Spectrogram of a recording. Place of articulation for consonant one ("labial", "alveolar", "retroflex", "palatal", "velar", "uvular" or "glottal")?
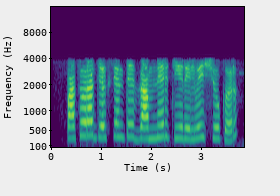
labial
